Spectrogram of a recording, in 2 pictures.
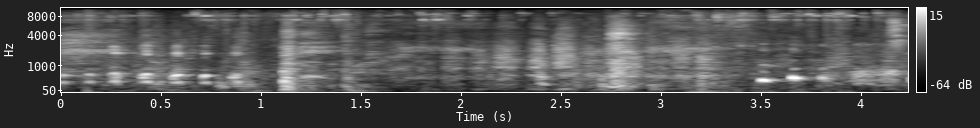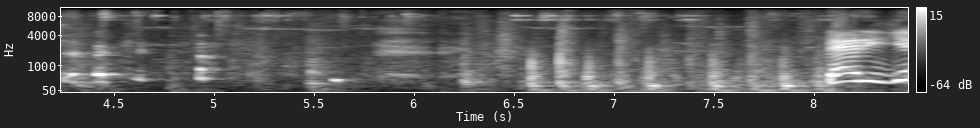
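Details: Betti, a dog, snorting and grunting like a piglet in quick irregular bursts, with excited human voices and a rising squeal near the end.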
